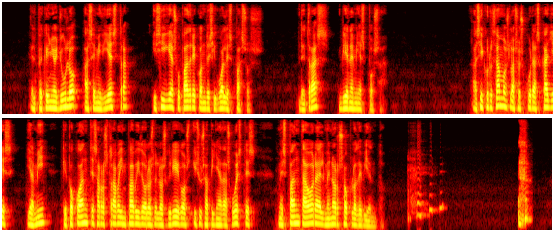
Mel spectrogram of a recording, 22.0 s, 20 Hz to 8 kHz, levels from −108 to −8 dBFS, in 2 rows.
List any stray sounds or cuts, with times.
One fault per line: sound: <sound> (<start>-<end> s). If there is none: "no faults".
sound: laugh (19.1-19.9 s)
sound: laugh (21.3-21.6 s)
